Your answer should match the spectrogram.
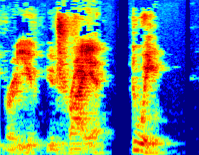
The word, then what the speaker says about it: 对: So for this 对, you may find the pronunciation not easy. It's not your problem.Because it's not a full spelling. The full spelling should be D-U-E-I.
